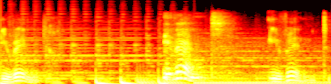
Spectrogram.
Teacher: it has got a slight shift in its pronunciation the second syllable is more important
